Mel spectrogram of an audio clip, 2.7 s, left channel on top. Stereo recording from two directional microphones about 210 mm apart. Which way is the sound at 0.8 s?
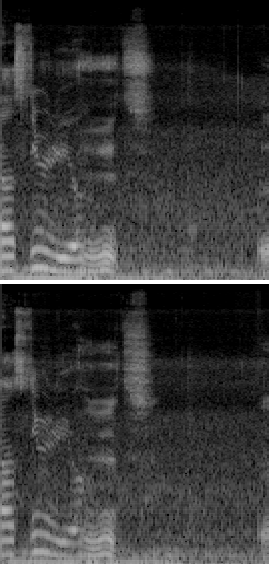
5° left (ahead or behind).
